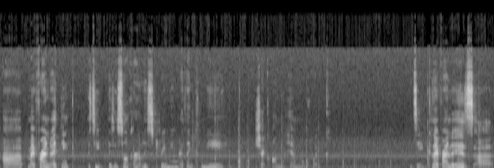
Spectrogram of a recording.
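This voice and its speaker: A woman streamer talking in a casual, rambling livestream style, playful and given to cutesy little exclamations. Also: on the high side. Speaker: streamer and amateur game developer. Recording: clear background noise.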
